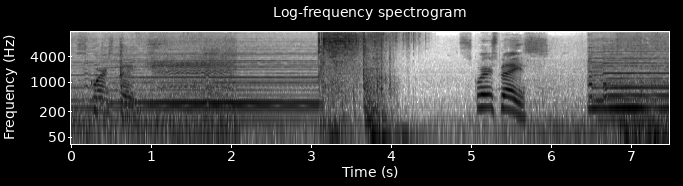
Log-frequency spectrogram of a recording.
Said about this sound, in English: And he throws one through the window of the local pub. You'll hear a smash of glass.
